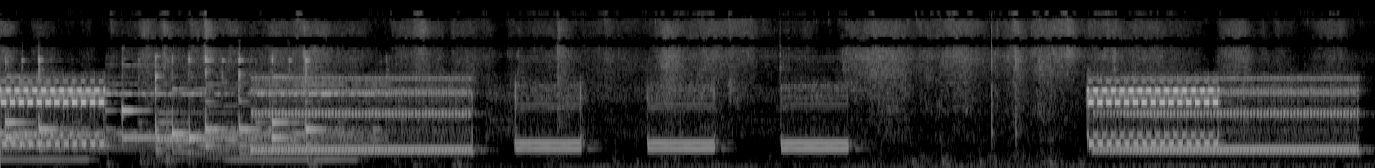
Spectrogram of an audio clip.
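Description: Hikvision video intercom call ringtone: a chiming melody that stops after about three and a half seconds, followed by three short two-note beeps a second apart as the call ends. The ringing starts again about eight seconds in, when a new call comes through from the door station.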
